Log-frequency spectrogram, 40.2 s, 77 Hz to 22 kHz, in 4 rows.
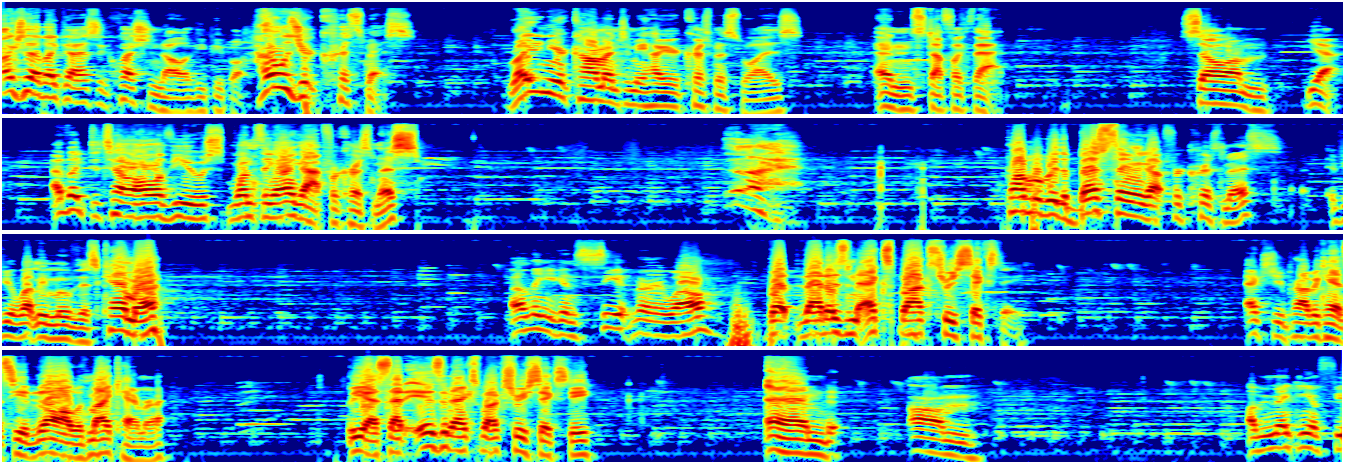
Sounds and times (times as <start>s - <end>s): Speech: 0.0s - 3.1s, 3.8s - 6.0s, 6.6s - 7.5s, 8.8s - 13.3s, 17.6s - 21.4s, 23.9s - 27.8s, 29.4s - 31.4s, 32.7s - 34.6s, 35.9s - 37.5s, 39.5s - 40.2s
Music: 0.0s - 40.2s.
